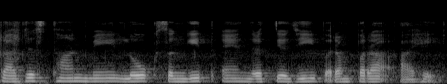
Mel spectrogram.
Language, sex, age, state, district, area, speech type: Sindhi, female, 45-60, Rajasthan, Ajmer, urban, spontaneous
